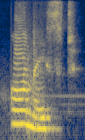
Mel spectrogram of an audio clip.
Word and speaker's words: honest: H is a consonant letter, but in many of the words, H is silent, like our, honest, higher, and honorable person.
